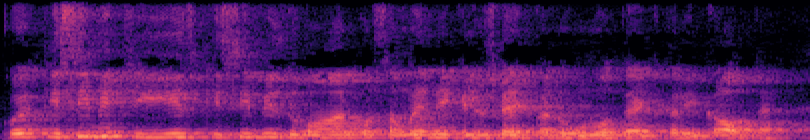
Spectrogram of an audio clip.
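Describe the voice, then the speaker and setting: A man's voice: fairly high pitch, a little mellow. A male teacher giving a classroom lecture, explaining step by step and often checking that students follow. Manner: explains slowly with repeated "ٹھیک ہے؟" checks. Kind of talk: classroom lecture on Urdu and Arabic. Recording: very echoey room, mic at a distance.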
